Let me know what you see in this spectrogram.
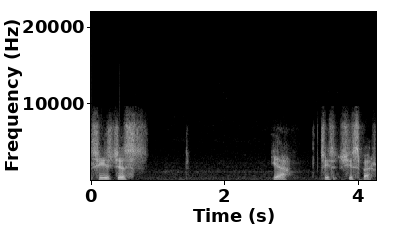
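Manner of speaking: soft, emotional voice catching in the throat. Talking about a special child, choked up. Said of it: "I'm getting choked up thinking about it".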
